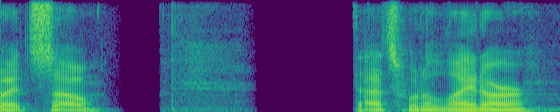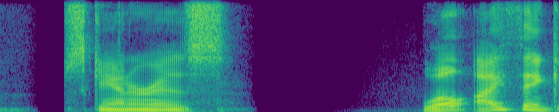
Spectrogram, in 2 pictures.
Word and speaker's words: lidar: i said was an l-i-d-a-r scanner and i knew what it was and my dumb ass said l-i-d-a-r instead of it actually being pronounced lidar um so you can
